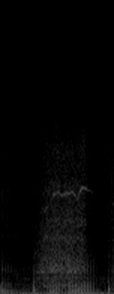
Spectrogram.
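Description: A cat purrs in the video game Quarantine Zone: The Last Check, a steady close rumbling loop that runs through the short moment with no talk over it.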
